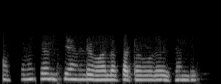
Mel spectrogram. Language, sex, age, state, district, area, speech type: Odia, female, 18-30, Odisha, Sundergarh, urban, conversation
